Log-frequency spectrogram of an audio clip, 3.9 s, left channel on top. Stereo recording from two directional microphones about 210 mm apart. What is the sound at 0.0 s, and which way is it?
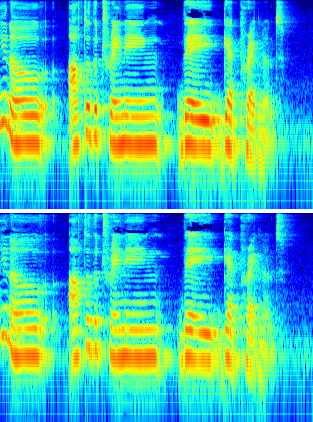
Speech, 40° left (ahead or behind).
